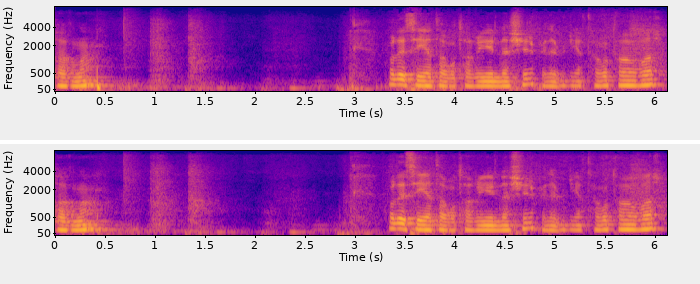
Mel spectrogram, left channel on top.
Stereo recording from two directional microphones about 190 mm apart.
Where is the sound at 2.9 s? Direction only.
Centre (ahead or behind).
